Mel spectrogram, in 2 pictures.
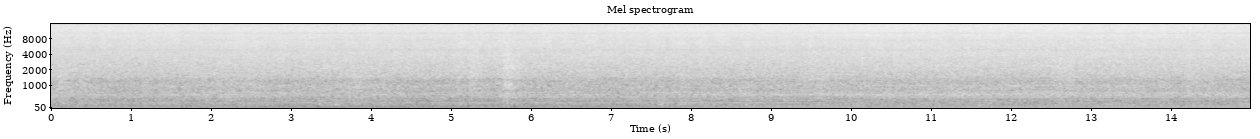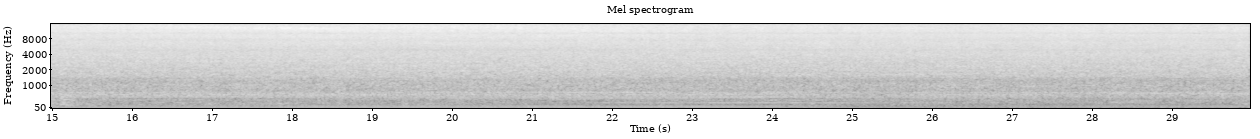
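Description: Syringe assembly machine running: a steady mechanical hiss and hum, with a single sharp click about six seconds in.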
